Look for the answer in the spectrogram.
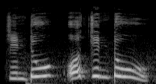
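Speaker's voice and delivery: high, slow drawn-out call to her son; mother calls her son to take her side, calling out. Acted. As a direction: stretch the name to reach another room.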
